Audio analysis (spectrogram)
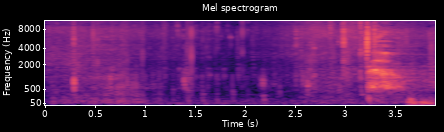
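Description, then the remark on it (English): Soft, wet mouth sounds and small clicks of someone sipping water from a water bottle, with a brief louder rustle and swallow near the end. No one speaks. “I'm just getting a sip of water.”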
